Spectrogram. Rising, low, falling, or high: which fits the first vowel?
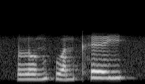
rising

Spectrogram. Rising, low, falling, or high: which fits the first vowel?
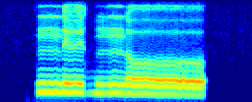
low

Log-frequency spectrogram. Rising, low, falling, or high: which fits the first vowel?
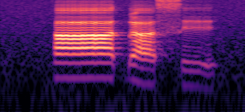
high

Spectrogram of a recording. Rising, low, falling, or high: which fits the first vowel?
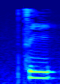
low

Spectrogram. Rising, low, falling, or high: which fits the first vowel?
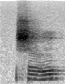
rising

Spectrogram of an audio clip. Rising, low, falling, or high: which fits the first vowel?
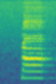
high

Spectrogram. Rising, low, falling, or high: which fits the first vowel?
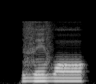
low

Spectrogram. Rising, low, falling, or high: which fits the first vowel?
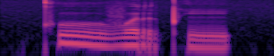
falling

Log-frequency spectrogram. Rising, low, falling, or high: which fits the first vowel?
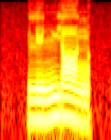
rising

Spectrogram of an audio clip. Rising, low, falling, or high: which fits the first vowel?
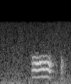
falling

